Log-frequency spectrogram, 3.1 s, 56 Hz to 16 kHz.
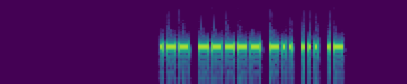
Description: Morse code, heard as a keyed tone, about 52 wpm, 700 Hz. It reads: W0DSA
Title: USA Call Signs - 3x Character Spacing - 50wpm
